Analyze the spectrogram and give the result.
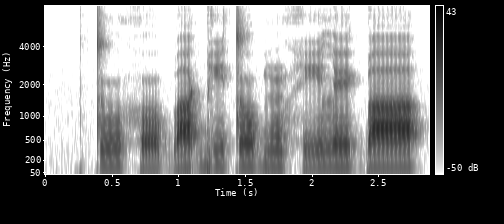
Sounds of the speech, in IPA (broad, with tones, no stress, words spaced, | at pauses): tu˧ ho˨ ba˨˦ɡ͡bi˦to˦bũ˦˨ hi˨˦le˦ɡ͡ba˦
